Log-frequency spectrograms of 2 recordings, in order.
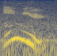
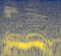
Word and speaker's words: emu: No, it is how you pronounce emu. It is not emu.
